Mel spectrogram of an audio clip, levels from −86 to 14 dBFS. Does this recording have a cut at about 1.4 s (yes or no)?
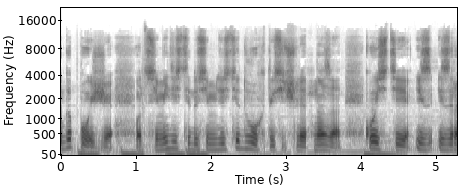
no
